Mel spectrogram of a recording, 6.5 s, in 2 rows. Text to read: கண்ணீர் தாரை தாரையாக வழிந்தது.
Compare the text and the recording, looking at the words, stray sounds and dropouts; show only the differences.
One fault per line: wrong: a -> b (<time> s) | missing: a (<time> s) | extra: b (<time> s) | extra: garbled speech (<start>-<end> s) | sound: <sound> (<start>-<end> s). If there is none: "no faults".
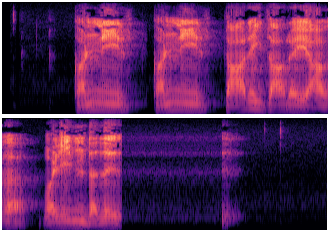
extra: கண்ணீர் (1.5 s)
